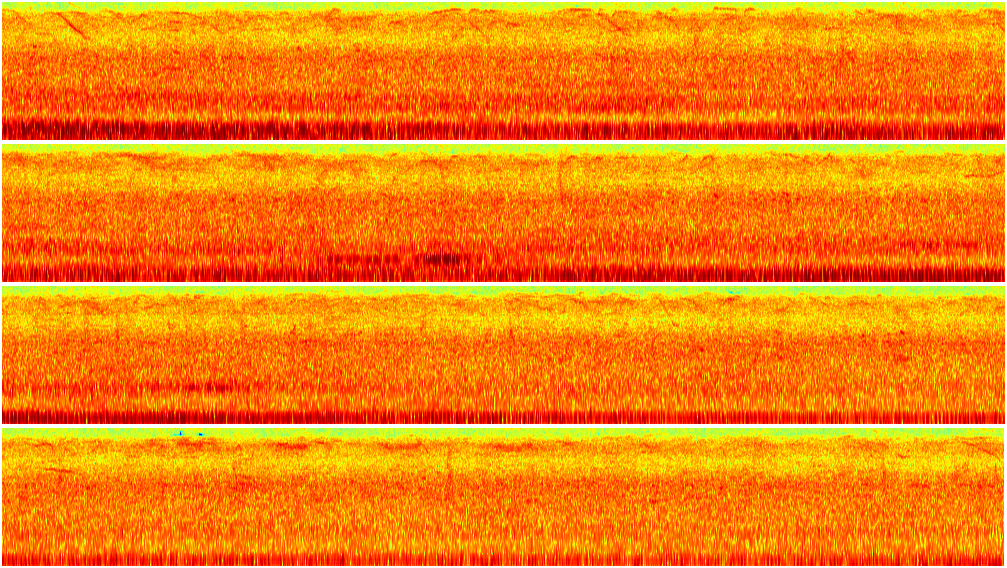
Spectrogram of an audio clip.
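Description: A dense, steady chatter of a huge flock of red-winged blackbirds calling as they fly in to roost. Under it runs a steady low engine rumble of motor traffic.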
